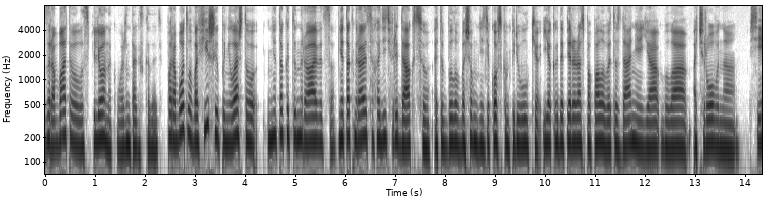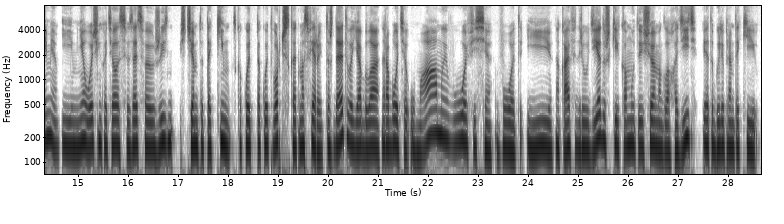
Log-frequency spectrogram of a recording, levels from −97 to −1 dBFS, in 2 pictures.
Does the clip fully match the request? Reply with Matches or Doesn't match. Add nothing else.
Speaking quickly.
Matches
